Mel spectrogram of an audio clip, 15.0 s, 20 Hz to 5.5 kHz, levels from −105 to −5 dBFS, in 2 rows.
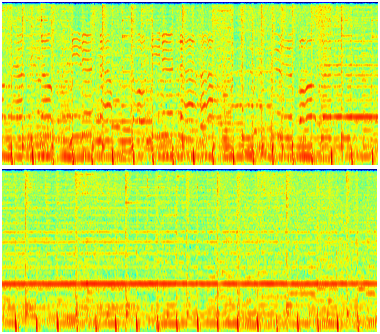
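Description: Aliasing runs through the whole clip. It sounds like the rate was dropped to about 11 kHz with no filter first, so everything above the 5.5 kHz fold mirrors back down as unrelated, fairly loud tones. The top end comes out gritty and metallic, packed right up to the band edge.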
